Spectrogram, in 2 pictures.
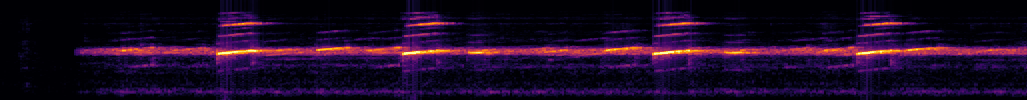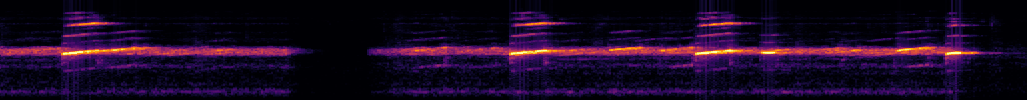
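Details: Spring peeper on Long Island singing loud and clear: short rising high peeps repeated about every second, over a steady high-pitched buzz from hundreds of other spring peepers in chorus, with a brief break near the end.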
